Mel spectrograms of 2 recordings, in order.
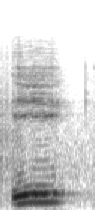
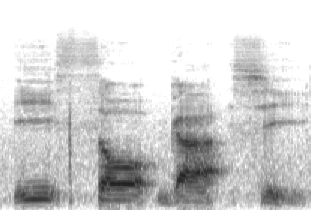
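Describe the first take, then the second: First: Said in the usual way. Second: Isogashi stretched out slowly, each syllable clear; slow, careful isogashi. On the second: Shown as a demonstration. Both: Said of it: "Just we wanna say it".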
